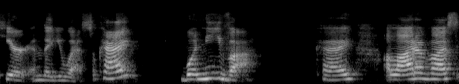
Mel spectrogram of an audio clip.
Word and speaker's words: Boniva: we say it here in the u.s okay boniva okay a lot of us if we are not familiar with it we're probably going to pronounce it as bonaiba right americans okay but this one is boniva i talked about hyundai right hyundai in south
